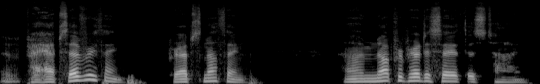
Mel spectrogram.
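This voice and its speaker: An actor playing a stern, guarded husband in a radio soap drama, speaking in a formal, measured, skeptical way. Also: male voice, mid-range voice, animated, no room sound, natural voice. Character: stern, guarded husband and father in troubled marriage. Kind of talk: revived vintage radio soap drama acting.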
